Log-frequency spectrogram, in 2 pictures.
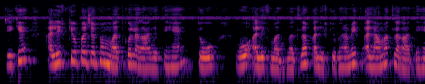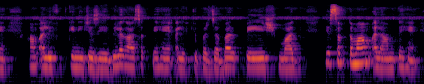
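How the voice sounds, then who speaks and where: A woman's voice: on the low side, mellow. A woman teaching a beginners' Urdu lesson, patiently sounding out letters one at a time and checking understanding as she goes.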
